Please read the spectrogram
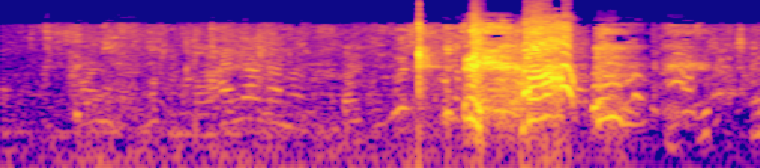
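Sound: slap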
